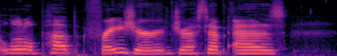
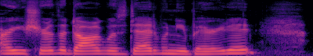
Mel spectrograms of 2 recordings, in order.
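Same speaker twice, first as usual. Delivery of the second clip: put-on condescending tone, quieter; 3 semitones lower, 6 dB quieter than usual. Retelling a character's line to Natalie, imitating a condescending tone. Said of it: "just so condescending to Natalie, like".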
